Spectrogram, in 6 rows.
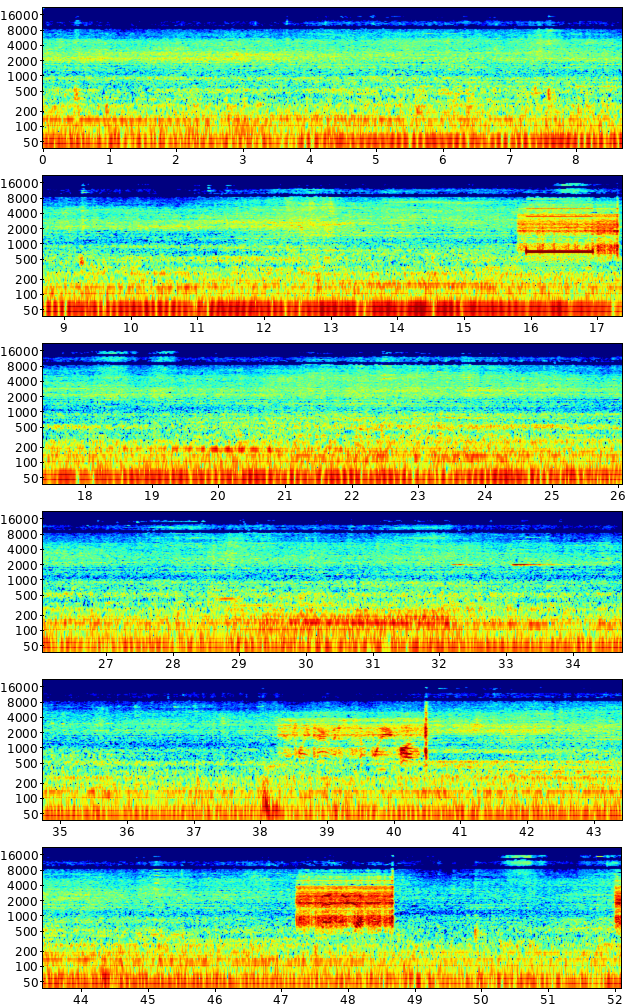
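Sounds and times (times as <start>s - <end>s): loud beep: 15.8s - 17.3s.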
